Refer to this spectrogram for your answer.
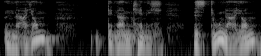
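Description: A man's voice: fairly low pitch, huge pitch swings, takes it slowly, warm tone, slightly rough, heavily acted. A man voicing a young male hero, impatient and easily flustered, in an audiobook, on slightly muffled audio. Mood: confused.

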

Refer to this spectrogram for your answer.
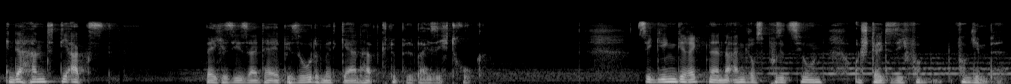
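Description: A man's voice: deep voice, moderate pace, a little mellow, dull audio, a little hiss or hum. A man narrating a fantasy story expressively, acting out the dialogue.

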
